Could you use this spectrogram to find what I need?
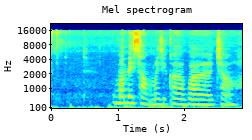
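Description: A young woman speaks close to a microphone in a high, sing-song voice.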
